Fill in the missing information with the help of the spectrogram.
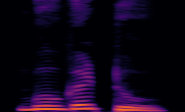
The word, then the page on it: ಬುಗಟು: buguṭu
